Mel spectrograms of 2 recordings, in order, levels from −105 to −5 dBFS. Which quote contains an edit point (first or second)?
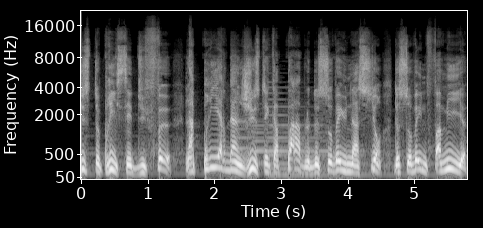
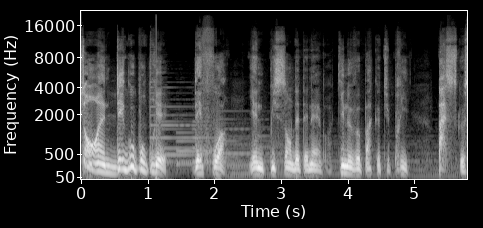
second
